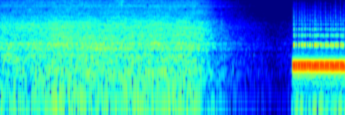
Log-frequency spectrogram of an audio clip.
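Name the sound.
dial tone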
